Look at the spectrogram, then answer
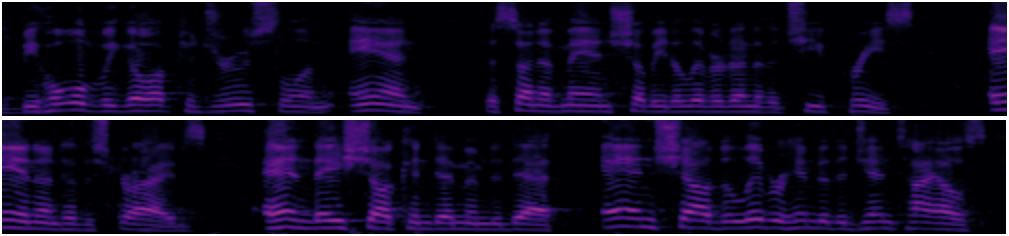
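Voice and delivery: every "and" leaned on and hit hard; "and" stressed at the start of each clause; emphasis on and. Shown as a demonstration. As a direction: punch each "and" as the list grows. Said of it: "read it again with emphasis on those".

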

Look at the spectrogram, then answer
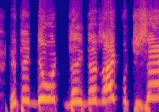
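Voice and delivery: cackling advice from a comedy legend; Richard Pryor. Retold or imitated. Pryor on the phone advising the young comic, high gleeful voice. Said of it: "Richard Pryor gave me some virtue".

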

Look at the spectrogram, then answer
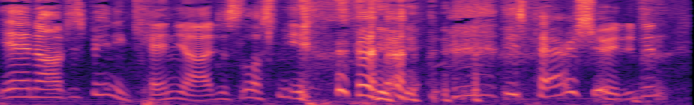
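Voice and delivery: high, mock-casual schoolkid boast; teasing voice of a returning student; nonchalant kid. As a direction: brag like a cocky teen. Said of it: "you're like".

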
